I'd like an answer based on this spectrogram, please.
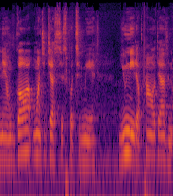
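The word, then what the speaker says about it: Tamir: Timir. Sorry, Timir.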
